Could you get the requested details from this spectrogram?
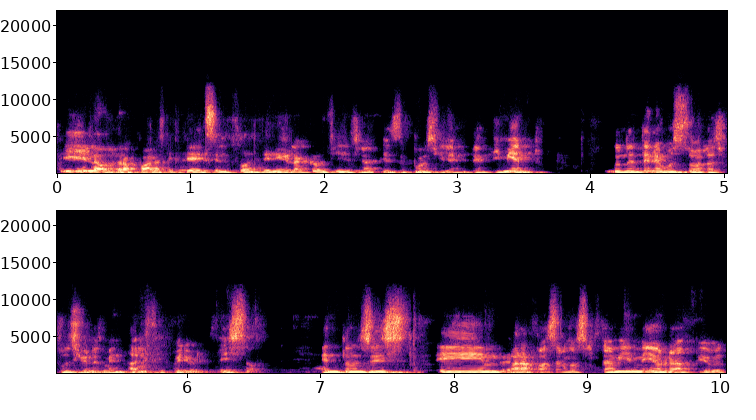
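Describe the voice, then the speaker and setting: A man's voice: medium pitch, slight background noise. A man teaching a classroom lecture that also goes out over Zoom, his voice ringing with heavy echo from a large room; easygoing and filler-heavy, he keeps quizzing the class. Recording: echoey room sound.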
